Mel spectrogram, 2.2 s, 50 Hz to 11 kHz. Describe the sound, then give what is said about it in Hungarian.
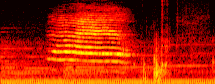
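A hungry cat gives a single drawn-out, high, plaintive meow, fairly faint over a steady low hum, followed by a couple of brief soft clicks. “Remélem halljátok, hogy milyen elkeseredett hangon nyávok szerencsétlen állat, aki már legalább 2 órája nem kapott enni”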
